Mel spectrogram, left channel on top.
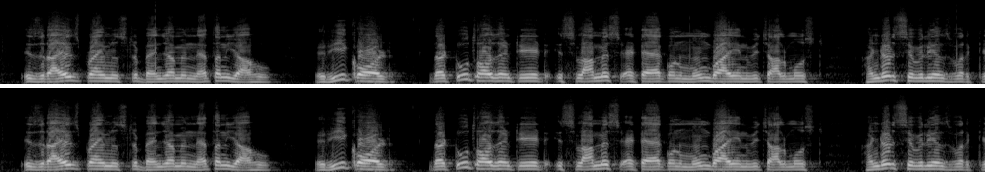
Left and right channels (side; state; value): both; normal; correlation 0.51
